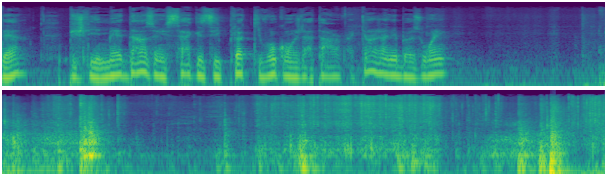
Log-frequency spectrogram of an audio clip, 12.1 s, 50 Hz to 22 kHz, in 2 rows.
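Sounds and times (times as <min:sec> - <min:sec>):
plastic bag crinkling: 0:07.5 - 0:12.0.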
